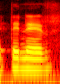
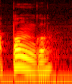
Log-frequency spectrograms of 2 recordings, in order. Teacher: En estos casos, tener, poner, componer, mantener, lo que ocurre cuando afijamos la primera persona singular en el presente del indicativo es que la consonante final tiene un proceso muy interesante en el que se fortalece y se le agrega un segmento oclusivo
